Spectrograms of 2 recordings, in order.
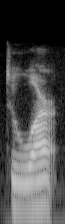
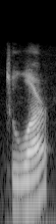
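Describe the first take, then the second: No difference in how they are said.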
